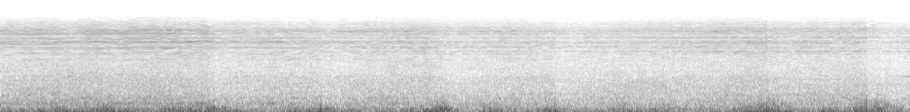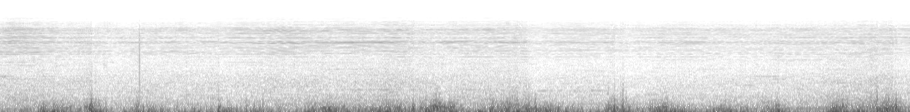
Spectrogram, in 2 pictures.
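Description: Wind buffeting a phone's microphone: an uneven low rumble that rises and falls in gusts.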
